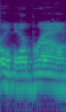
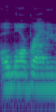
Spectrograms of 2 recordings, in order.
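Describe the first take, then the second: First: The surname ends on the n sound. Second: The surname ends with an added ee sound. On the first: "if you think Caldwell said it the right way" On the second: "the Yahoo Sports guy and the Univision guy said Brownie"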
